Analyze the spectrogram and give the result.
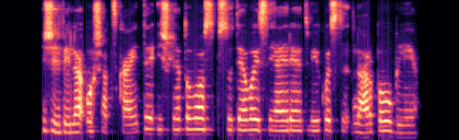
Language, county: Lithuanian, Šiauliai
